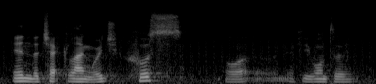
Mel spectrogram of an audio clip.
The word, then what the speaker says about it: Hus: Next, Huss rejected those diktats, those statements, those declarations, the bulls that the Pope issued, which actually banned preaching.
